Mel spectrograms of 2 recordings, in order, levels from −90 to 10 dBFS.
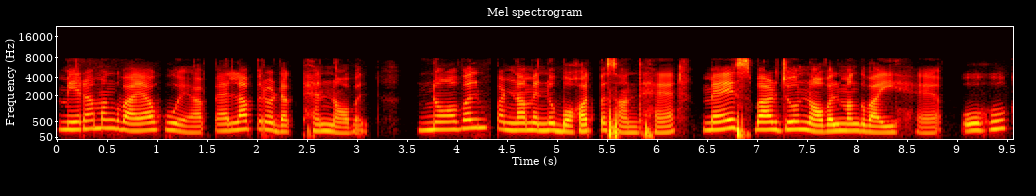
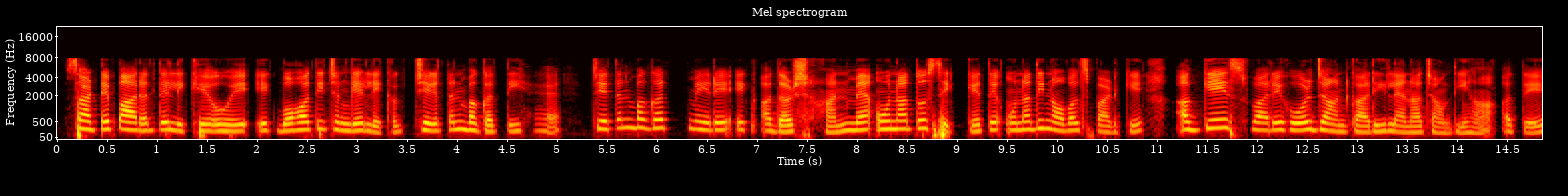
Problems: background sounds at intervals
